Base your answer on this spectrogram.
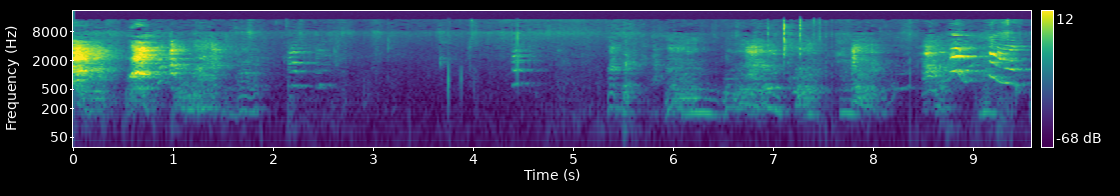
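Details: Rough Collie puppies, a litter aged seven and a half weeks from the dam Wena, giving high-pitched squeaky yelps and short barks in irregular bursts, with a quiet gap around the middle before the noisy chorus resumes.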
